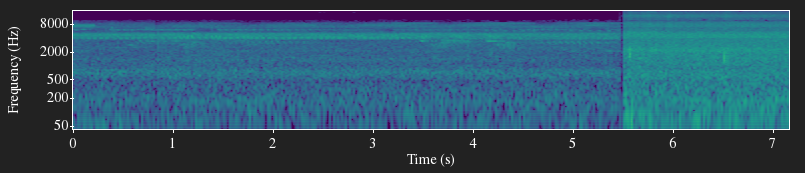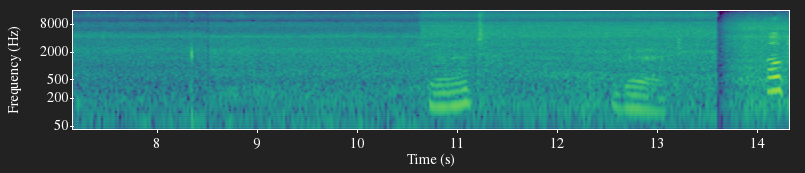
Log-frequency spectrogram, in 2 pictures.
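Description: Tropical rainforest ambience: first a faint, steady, high-pitched insect buzz, then after a sudden cut a louder even outdoor hiss. Two short human voice sounds come near the end.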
